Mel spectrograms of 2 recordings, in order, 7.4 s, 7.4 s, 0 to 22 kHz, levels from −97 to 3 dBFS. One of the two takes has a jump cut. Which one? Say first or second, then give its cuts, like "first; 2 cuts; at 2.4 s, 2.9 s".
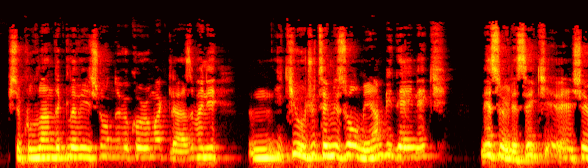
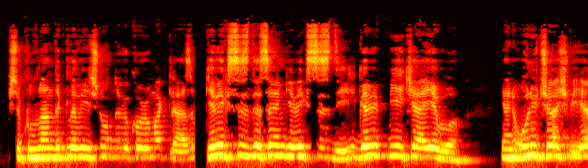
second; 1 cut; at 2.4 s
